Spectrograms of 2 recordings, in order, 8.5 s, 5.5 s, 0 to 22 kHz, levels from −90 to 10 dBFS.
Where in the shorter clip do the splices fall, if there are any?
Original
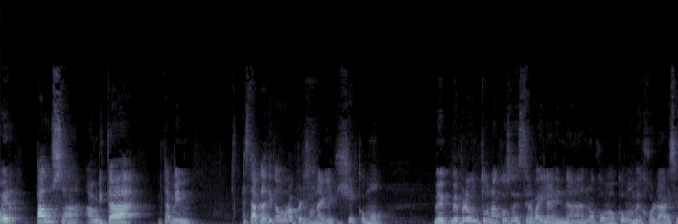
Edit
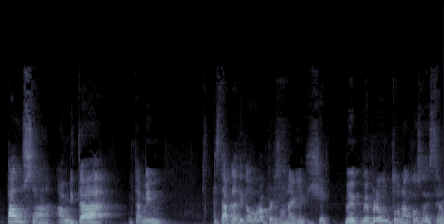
0:04.1

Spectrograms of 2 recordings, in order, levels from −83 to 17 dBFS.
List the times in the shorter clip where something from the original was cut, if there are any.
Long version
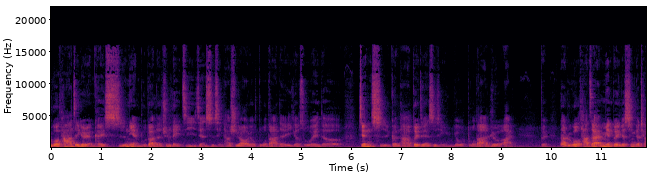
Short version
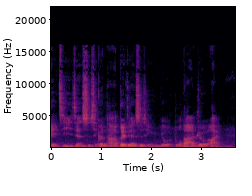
0:00.9

